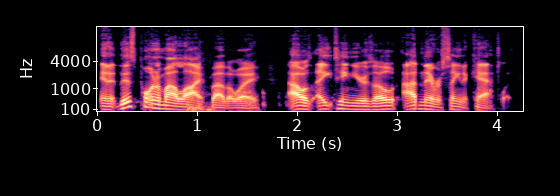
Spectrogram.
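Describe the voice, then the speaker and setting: Low-voiced Southern man in his forties. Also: quick pace, no echo. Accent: Southern US, Georgia. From Georgia, US. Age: 40s. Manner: animated, folksy storyteller who laughs at his own story. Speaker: co-host. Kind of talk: casual storytelling on a sports talk show.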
